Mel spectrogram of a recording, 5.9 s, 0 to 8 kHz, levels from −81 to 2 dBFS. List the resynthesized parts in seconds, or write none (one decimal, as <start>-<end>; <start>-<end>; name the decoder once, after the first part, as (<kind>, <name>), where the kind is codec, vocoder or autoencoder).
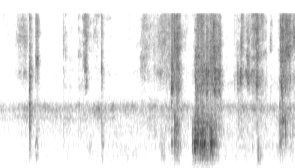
0.4-2.4 (vocoder, Vocos)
